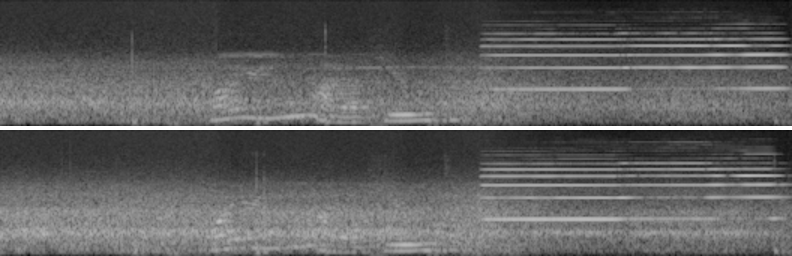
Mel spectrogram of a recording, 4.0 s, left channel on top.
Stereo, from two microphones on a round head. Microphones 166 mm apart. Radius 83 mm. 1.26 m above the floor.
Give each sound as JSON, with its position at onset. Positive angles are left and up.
{"t": 1.0, "sound": "a woman speaking", "side_deg": -35, "distance_m": 9.0}
{"t": 2.4, "sound": "a violin", "side_deg": -30, "distance_m": 6.0}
